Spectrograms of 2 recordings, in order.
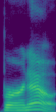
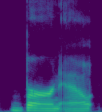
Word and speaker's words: burnout: For pronunciation, burnout. You stress the burn, burnout.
